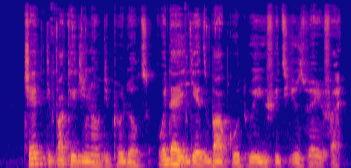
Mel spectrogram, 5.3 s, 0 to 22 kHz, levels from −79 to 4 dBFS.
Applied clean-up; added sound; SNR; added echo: neural mask model Resemble Enhance denoiser.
